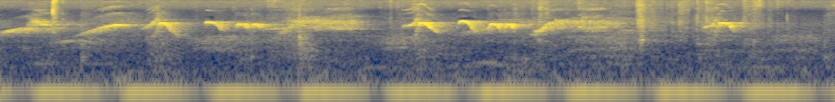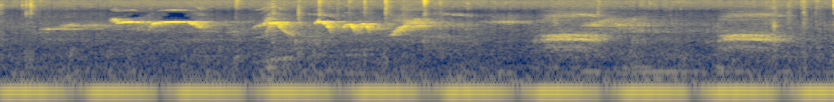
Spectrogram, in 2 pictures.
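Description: Budgerigars chatter in quick, scratchy chirps over a steady, throbbing low hum.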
